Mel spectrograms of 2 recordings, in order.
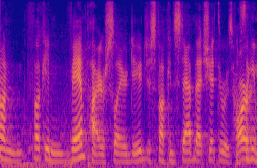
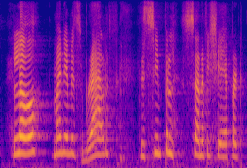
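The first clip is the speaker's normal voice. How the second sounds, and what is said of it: Imitates a character's voice. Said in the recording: “I do a pretty good impression. ... A really good Ralph. ... Oh, that's good.”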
